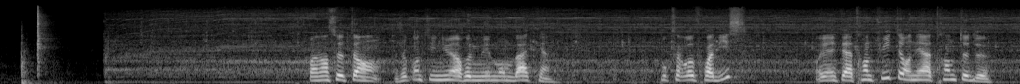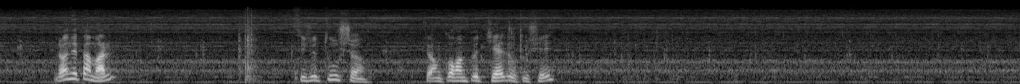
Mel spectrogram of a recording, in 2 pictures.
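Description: An electric stand mixer whirs steadily.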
